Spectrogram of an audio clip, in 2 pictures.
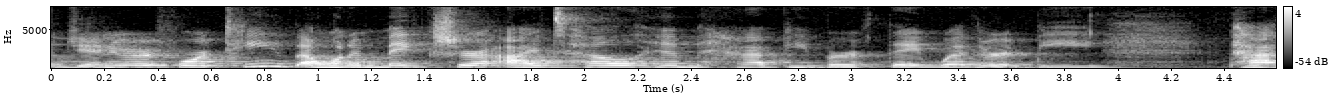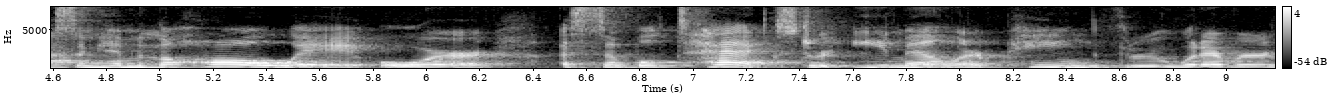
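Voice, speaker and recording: A young woman giving casual, upbeat career advice in a chatty vlog style, with lots of "like"s. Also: on the high side. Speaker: YouTube creator, product and project manager. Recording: echoey room.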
